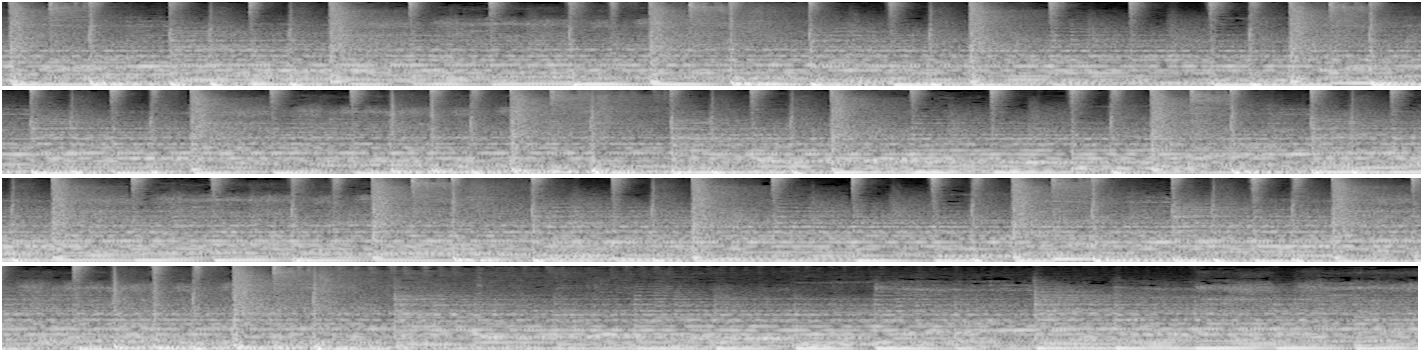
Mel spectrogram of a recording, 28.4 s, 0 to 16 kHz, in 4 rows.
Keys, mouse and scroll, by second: 3.0 shift+click, 3.4-3.8 scroll up 1, 4.7 ctrl+click, 6.5 ctrl+t, 7.3 ctrl+t, 7.8 alt+shift+click, 12.1 Return, 13.2 Up, 16.7 e.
